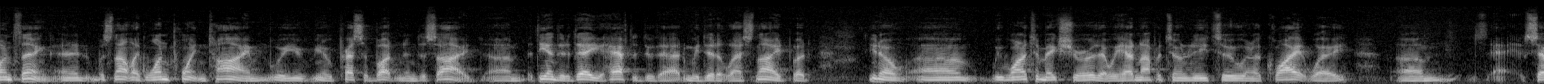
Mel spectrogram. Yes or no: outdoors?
no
